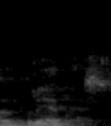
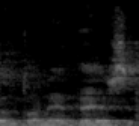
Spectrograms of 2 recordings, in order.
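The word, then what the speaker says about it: Antonietes: Sí, son Antonietas. Sí. Muy bien, porque hay gente que dice Antonetes y de todo. Antonietas, como Antonieta en castellano, lo Sí, mismo. Lo que sí. pasa es que se escribe con E porque es en catalán.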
